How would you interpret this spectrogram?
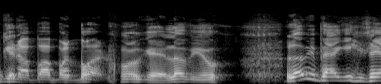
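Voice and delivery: ordinary talk, nothing marked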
